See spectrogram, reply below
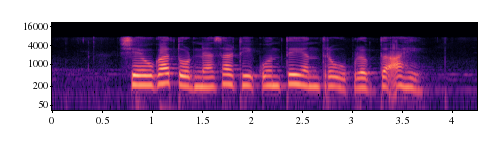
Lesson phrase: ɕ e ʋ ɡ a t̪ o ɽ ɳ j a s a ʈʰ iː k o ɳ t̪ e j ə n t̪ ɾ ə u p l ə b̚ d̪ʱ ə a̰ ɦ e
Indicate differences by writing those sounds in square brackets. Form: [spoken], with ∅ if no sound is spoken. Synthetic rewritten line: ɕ e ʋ ɡ a t̪ o ɽ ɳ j a s a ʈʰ iː k o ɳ t̪ e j ə n t̪ ɾ ə u p l ə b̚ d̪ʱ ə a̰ ɦ e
